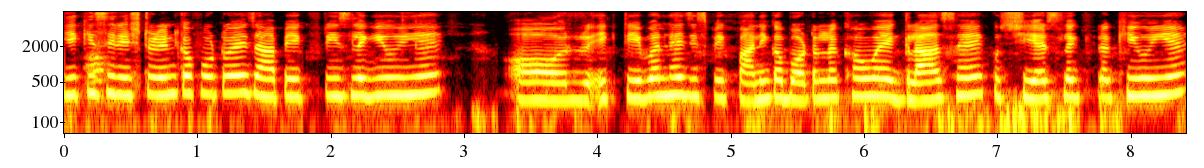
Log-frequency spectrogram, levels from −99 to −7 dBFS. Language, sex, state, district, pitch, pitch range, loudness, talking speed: Hindi, female, Bihar, West Champaran, 285 Hz, 265-300 Hz, -18 LUFS, 250 wpm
